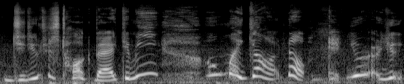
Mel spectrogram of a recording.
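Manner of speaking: high, rising disbelief spiking way up; mock outraged principal. Principal shocked that the boy talks back, outraged high voice. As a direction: act appalled at the backtalk.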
